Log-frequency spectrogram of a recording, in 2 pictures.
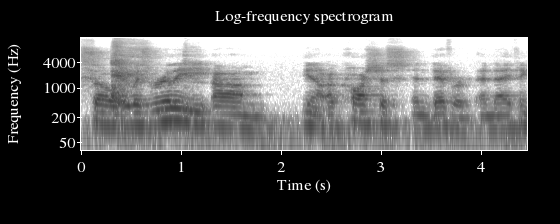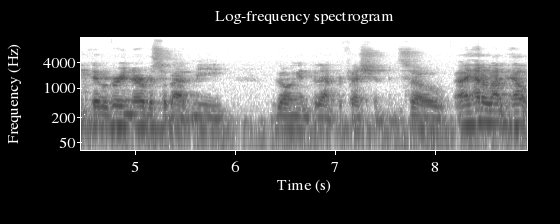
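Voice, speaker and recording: With an American accent and ordinary pitch variation, a man speaks over noticeable background noise, his voice carrying audible room echo. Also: medium pitch for a man, moderate pace. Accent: American English, can switch to Jamaican. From Jamaica, then New Jersey from age twelve. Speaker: artist. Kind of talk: interview. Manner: halting, many fillers.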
